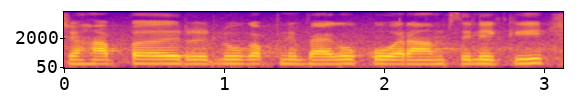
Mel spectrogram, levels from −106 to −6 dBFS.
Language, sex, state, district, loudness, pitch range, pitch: Hindi, female, Uttar Pradesh, Lucknow, -14 LUFS, 170-180 Hz, 175 Hz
